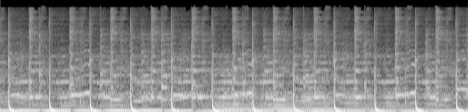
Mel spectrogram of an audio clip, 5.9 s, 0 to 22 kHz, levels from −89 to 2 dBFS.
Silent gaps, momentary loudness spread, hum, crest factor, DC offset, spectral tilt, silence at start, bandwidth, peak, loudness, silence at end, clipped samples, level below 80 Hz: none; 2 LU; none; 10 dB; under 0.1%; -5.5 dB/octave; 0 s; 16.5 kHz; 0 dBFS; -12 LUFS; 0 s; under 0.1%; -12 dBFS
